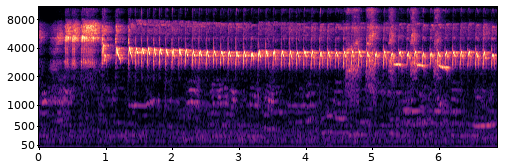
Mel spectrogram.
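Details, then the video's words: Grey-cheeked bulbul singing clearly, recorded as a master for training cage songbirds; a fast, high, pulsed trill runs almost throughout, ending with a few sharper varied notes. "Masteran Cucak Jenggot"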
